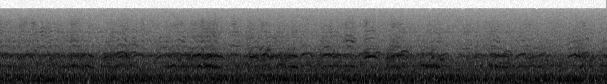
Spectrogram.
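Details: Snow geese in a large migrating flock keep up an unceasing babble of overlapping high honks and yelps, dense and evenly loud from start to finish.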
